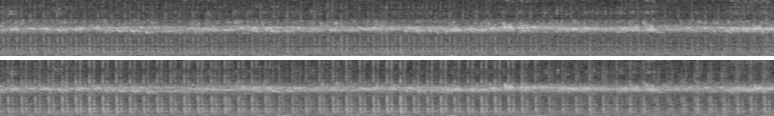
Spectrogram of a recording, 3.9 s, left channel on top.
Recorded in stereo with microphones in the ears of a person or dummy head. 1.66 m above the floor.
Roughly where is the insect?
Left.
